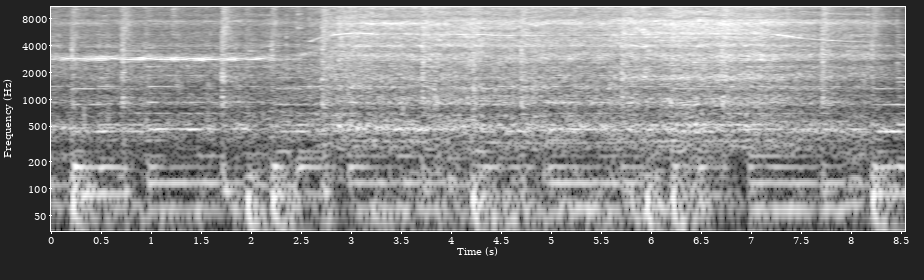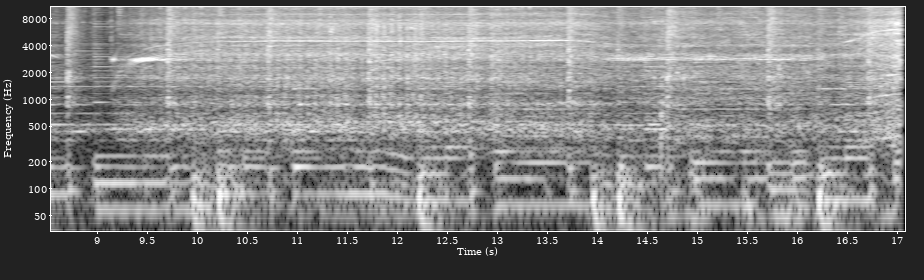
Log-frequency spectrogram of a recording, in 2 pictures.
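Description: An electric mixer whirs steadily and loudly, creaming butter, egg and sugar in a home kitchen, a continuous motor drone with a slight pulsing texture and no talk.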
